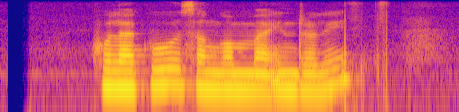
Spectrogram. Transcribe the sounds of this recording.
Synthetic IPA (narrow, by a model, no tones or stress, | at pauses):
kʰolakosʌŋɡʌmːainrʌle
